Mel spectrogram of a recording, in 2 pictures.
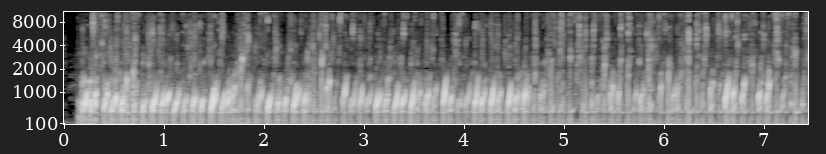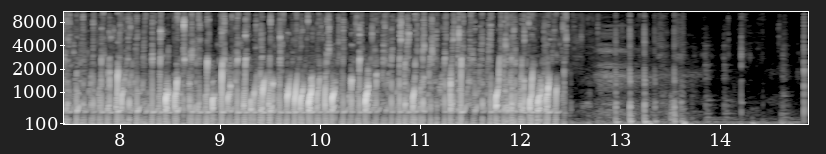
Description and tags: water bubbles
Blowing through a straw to create bubbles in a plastic container filled with water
